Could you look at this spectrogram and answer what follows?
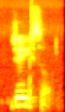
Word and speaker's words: JSON: A popular serialization format is called JSON, pronounced JSON, which stands for JavaScript Object Notation.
